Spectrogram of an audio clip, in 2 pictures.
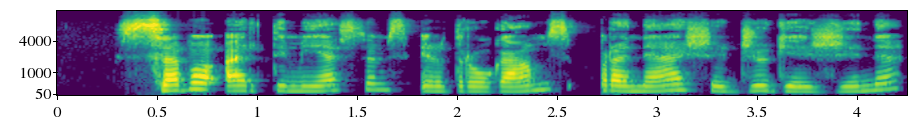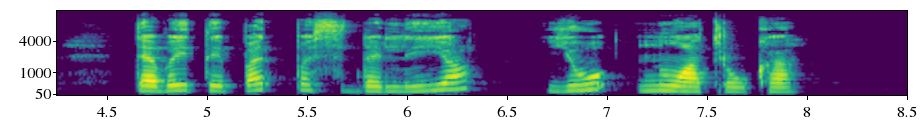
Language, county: Lithuanian, Panevėžys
